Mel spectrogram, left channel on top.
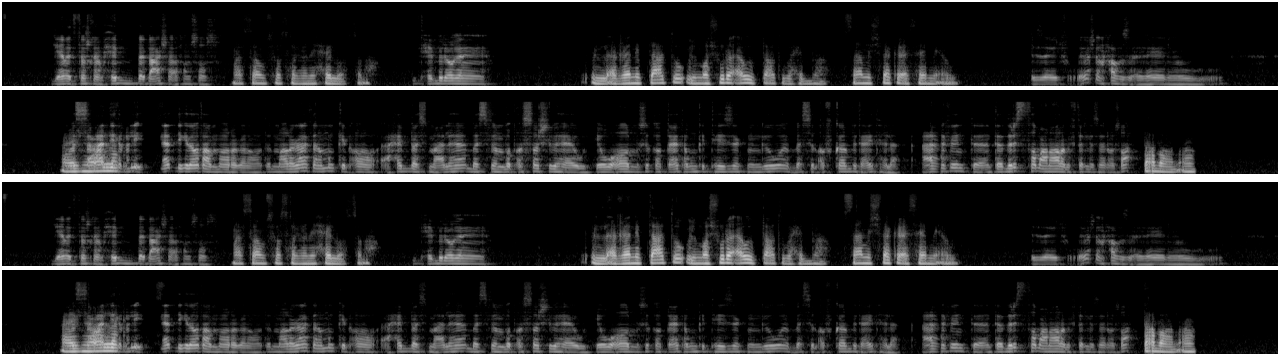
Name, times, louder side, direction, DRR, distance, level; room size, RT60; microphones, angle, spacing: voice 1, 0.5-2.1 4.1-4.9 10.3-12.2 13.4-24.1, left 2 dB, 35° left, 4.2 m, -31 dB
voice 2, 2.3-3.7 5.9-8.2 8.5-9.6 13.3-13.9 24.2-24.7, right 2 dB, 35° right, 1.1 m, -23 dB
head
